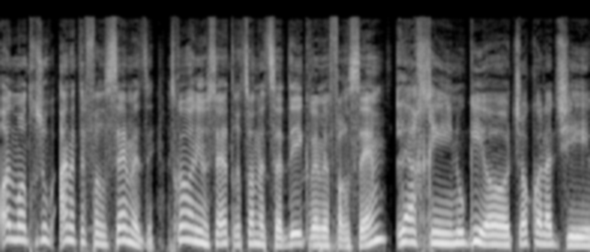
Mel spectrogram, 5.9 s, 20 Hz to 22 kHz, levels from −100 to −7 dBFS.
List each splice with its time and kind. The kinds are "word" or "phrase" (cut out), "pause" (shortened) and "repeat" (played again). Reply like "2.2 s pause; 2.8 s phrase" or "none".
1.6 s pause; 3.9 s pause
